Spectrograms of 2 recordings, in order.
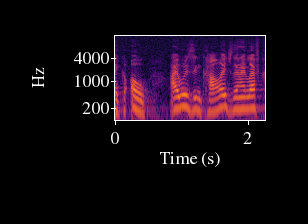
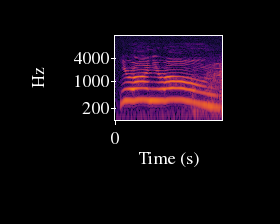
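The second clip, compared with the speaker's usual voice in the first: high, slow, laughing mock yell; yelling back; 10 semitones higher, 3 dB louder, much slower than usual. Big sister yelling to her brother from her room, a laughing mock yell. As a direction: call it out through a laugh, drawn out. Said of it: "I'm yelling".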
